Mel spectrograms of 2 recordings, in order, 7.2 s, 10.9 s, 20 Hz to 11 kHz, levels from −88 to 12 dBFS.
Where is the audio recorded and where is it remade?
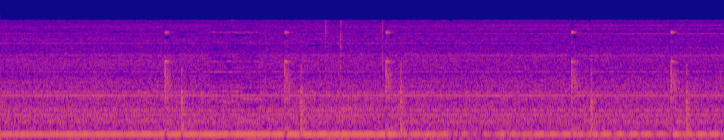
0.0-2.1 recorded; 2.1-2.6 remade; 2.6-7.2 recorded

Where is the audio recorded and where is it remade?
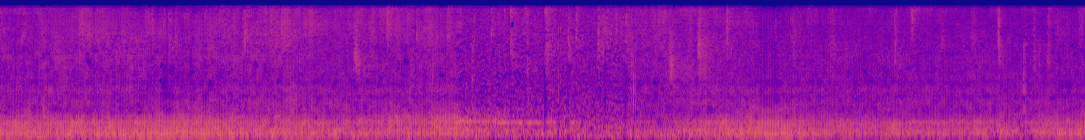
0.0-4.6 remade; 4.6-6.3 recorded; 6.3-10.9 remade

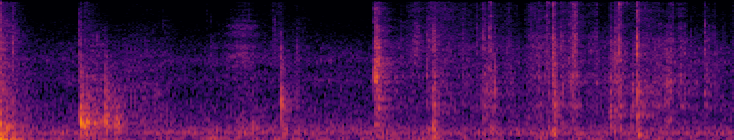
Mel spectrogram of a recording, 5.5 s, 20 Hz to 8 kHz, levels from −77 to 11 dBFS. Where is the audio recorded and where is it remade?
0.0-5.5 recorded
